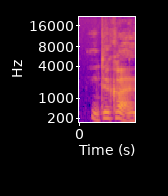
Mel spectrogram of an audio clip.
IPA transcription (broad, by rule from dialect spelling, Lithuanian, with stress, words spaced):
ˈnʊ ˈtʲɪ ˈkɑː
